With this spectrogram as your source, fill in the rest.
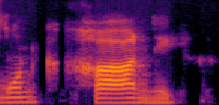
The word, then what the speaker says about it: والمنخنقات: This is والمنخنقات yes. This kha and this qaf will be pronounced in a thick sound.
